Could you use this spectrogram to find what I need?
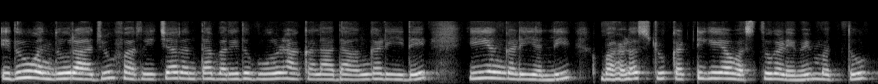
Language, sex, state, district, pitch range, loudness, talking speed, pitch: Kannada, female, Karnataka, Bidar, 235-270 Hz, -15 LUFS, 110 wpm, 255 Hz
